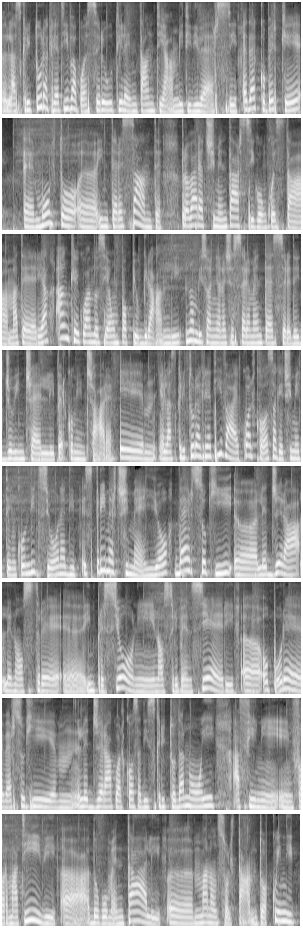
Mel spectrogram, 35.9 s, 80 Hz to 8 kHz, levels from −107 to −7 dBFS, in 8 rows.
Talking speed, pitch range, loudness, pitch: 145 wpm, 170-210 Hz, -16 LUFS, 185 Hz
